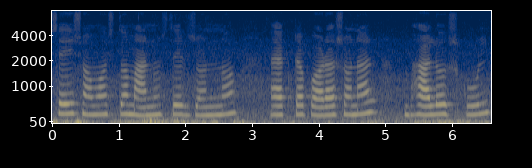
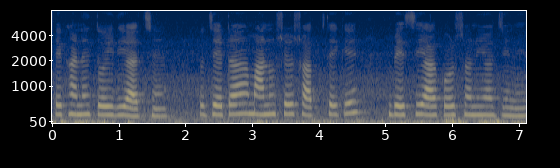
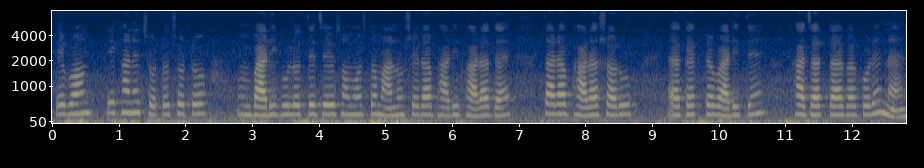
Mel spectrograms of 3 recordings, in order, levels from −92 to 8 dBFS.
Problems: low volume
